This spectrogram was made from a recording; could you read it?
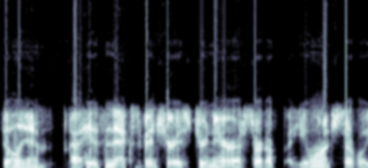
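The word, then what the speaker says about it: Journera: Is that Jornera? – That's right, and you are certainly not the only one who has trouble announcing pronouncing startup names. Yeah, this company is called Jornera, a Chicago startup actually founded by the founder of Orbitz, Jeffrey Katz.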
